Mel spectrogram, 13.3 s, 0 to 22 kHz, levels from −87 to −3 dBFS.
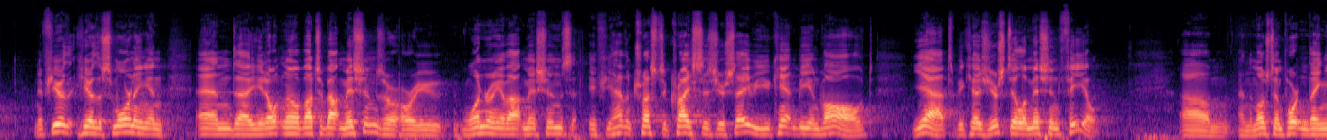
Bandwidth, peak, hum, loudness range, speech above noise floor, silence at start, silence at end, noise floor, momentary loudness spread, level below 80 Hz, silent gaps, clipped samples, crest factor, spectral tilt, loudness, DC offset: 16.5 kHz; -4 dBFS; none; 3 LU; 23 dB; 0.35 s; 0 s; -45 dBFS; 10 LU; -52 dBFS; none; under 0.1%; 18 dB; -5 dB/octave; -22 LUFS; under 0.1%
